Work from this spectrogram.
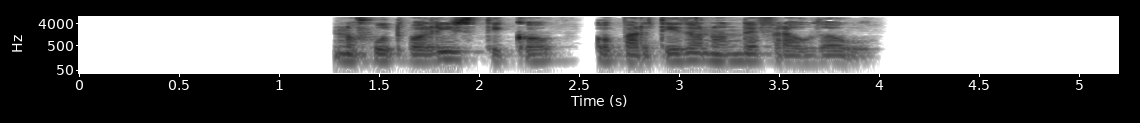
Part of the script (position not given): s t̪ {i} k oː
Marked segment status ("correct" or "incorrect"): correct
